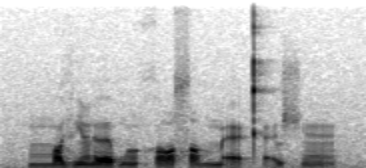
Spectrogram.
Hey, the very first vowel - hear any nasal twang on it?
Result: no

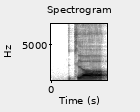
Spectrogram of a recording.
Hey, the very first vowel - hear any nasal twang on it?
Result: no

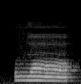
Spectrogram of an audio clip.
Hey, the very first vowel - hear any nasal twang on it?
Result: yes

